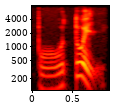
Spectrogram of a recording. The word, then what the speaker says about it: 不对: The next word we are going to learn with 不 is 不对。不对。 Notice 不 is changed to the second tone because 对 is the fourth tone.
